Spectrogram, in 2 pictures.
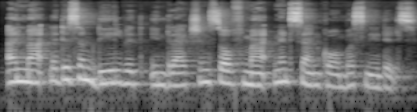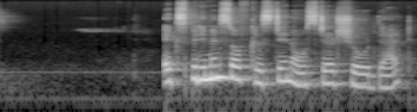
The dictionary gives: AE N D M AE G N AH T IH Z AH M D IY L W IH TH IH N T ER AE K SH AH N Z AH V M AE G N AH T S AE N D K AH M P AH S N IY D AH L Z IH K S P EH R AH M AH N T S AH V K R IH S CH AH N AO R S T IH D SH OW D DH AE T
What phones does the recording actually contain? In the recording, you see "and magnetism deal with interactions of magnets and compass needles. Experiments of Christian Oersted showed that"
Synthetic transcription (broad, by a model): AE N D M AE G N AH T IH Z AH M D IY L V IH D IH N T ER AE K SH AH N S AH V M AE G N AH T S AE N D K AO M B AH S N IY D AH L S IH K S P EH R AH M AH N T S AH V K R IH S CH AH N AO S T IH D SH OW D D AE T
